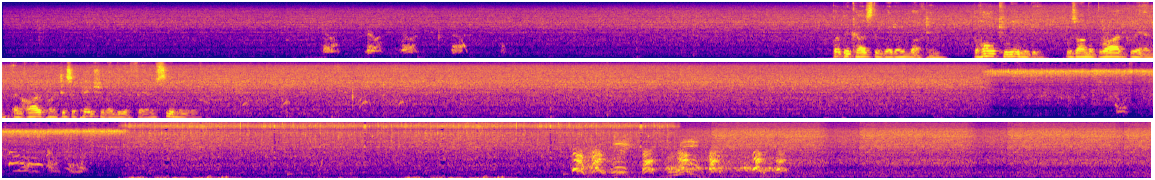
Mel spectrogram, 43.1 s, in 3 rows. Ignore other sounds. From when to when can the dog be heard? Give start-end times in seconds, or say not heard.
3.7-6.3, 16.9-19.5, 28.2-29.9, 35.9-38.6.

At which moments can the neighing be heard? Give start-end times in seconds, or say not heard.
not heard.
